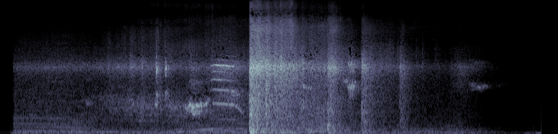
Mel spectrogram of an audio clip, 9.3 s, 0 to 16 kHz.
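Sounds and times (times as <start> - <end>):
car crash: 0.2 - 8.3
man shouting: 3.5 - 4.2.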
